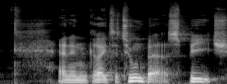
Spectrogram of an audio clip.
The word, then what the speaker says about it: Greta Thunberg: And in Greta Thunberg's speech, or Greta Thunberg as I'll pronounce her name in English, there's a lot to look at beneath the surface.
